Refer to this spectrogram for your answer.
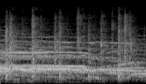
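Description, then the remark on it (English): An audience holding up stethoscopes cheers in support of a team of scientists, shouting together in a loud, steady roar of many voices, sustained without a break for the whole moment. “If you happen to be wowed by my team of super scientists, hold up your stethoscopes and give us a cheer.”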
